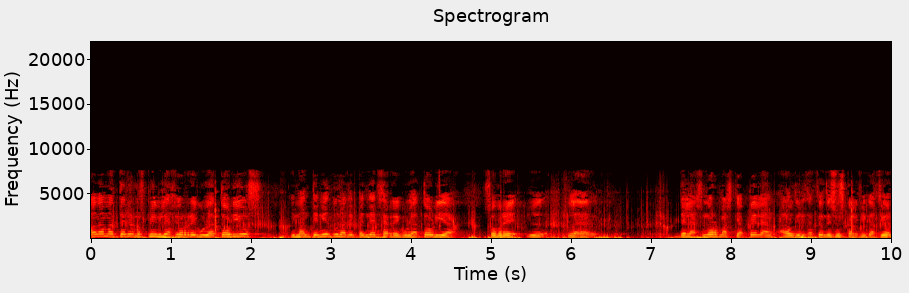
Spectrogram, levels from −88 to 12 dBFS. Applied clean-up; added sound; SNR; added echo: none; Glass; 3 dB; reverberation time 0.4 s.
